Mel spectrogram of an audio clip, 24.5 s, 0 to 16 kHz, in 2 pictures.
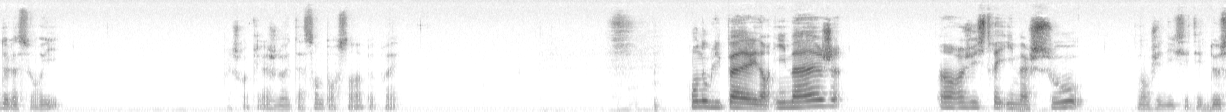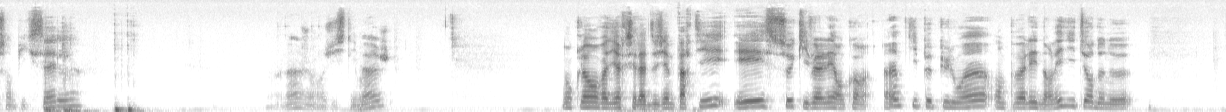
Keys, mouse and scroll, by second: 0.0 scroll down 2, 1.0 scroll down 2, 2.2 scroll up 2, 3.0 scroll down 2, 3.6 scroll up 2, 4.2 scroll down 2, 4.8 scroll up 2, 7.6 click, 9.7 click, 11.3 click, 11.7 click, 12.7 Delete, 12.9 BackSpace, 13.3 KP_0, 15.0 click, 15.3 click, 20.7 click, 23.1 click.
